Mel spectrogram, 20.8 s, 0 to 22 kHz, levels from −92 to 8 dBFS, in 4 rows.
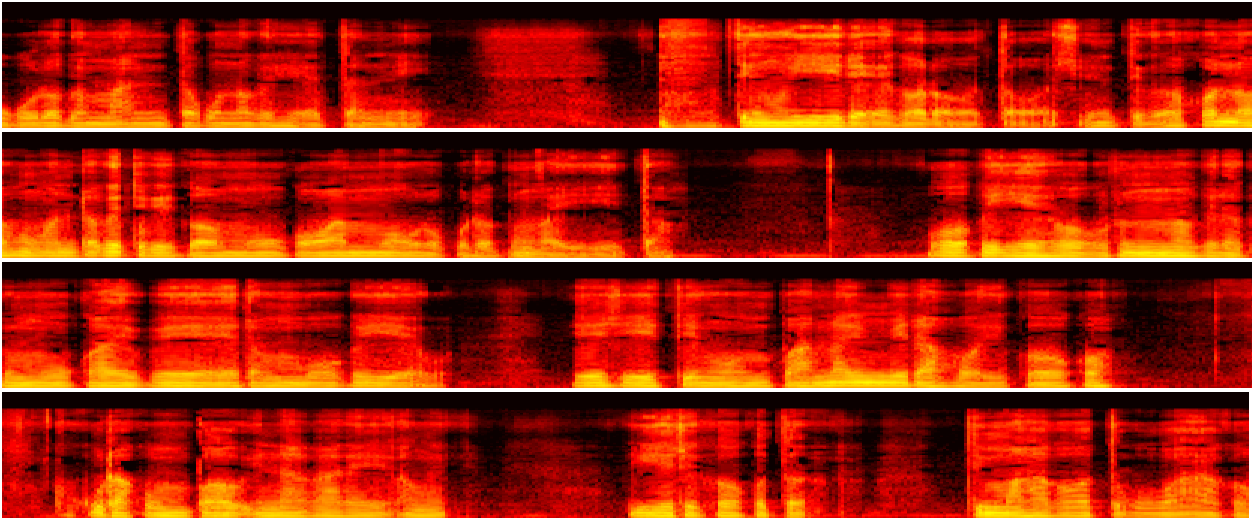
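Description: Across the whole speech recording the treble sounds synthetic: s sounds come out gritty and lispy, with a metallic sheen that doesn't sit naturally on the lower voice. That points to HE-AAC compression as the likely cause, with damage plainly audible at a rate consistent with roughly 16 kbps. Only the lower band is coded directly; the top is rebuilt by spectral band replication, so its harmonics don't line up with those below. A spectrogram shows copied, blocky upper-band patterns and nothing above 12.3 kHz.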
